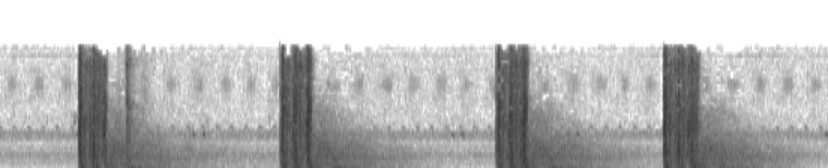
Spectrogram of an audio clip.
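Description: Gunfire in the video game Far Cry, four separate bursts of rapid automatic fire, each loud and close with a quick crack followed by a fading tail, spaced about a second and a half apart with no talking.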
